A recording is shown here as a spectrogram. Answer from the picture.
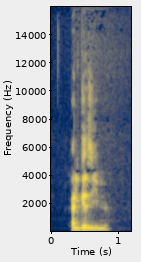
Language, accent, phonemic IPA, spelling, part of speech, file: French, France, /al.ɡwa.zil/, alguazil, noun, LL-Q150 (fra)-alguazil.wav
- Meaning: alguazil; loosely law officer, constable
